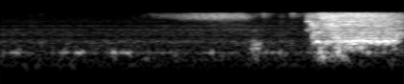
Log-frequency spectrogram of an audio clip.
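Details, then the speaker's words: Podcaster's own ventilator during speech recording: low steady hum, then a sudden loud rushing whoosh of air as a breath is delivered; mechanical ventilator noise. "That noise you're hearing is my ventilator, and thank you for tuning in to Page Turners They Were Not, my Star Wars podcast."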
